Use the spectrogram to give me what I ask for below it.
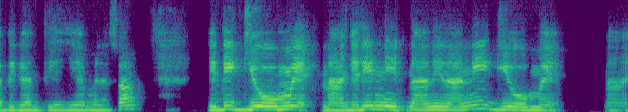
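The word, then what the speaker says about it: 行: Nah, ini bacanya gyo ya minasang. Hati-hati dia bacanya ada dua nih, ada ryoko. Nah, ko ya. Kemudian dia di sini kalau untuk garis bacanya gyo minasang ya. Gyo panjang ya.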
